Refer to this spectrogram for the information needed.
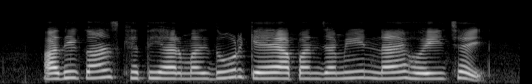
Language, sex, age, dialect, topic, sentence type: Maithili, female, 25-30, Eastern / Thethi, agriculture, statement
